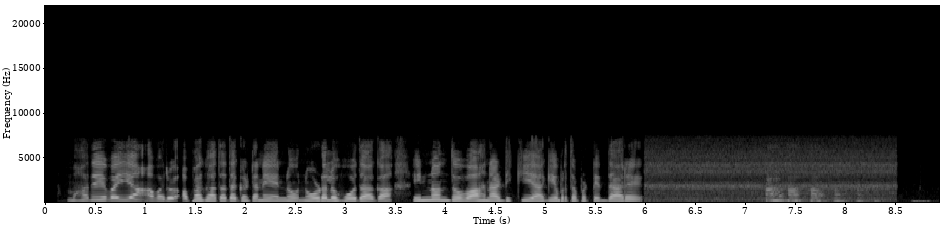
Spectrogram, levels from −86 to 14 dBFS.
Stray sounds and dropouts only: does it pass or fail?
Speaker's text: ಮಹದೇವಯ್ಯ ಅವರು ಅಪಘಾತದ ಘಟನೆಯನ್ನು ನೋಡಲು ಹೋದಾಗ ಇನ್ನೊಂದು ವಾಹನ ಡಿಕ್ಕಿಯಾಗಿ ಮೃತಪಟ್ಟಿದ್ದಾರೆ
fail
